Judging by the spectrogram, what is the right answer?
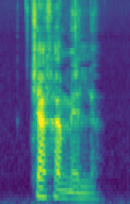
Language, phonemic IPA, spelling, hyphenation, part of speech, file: French, /ka.ʁa.mɛl/, caramel, ca‧ra‧mel, noun, LL-Q150 (fra)-caramel.wav
- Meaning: fudge; caramel (confection)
